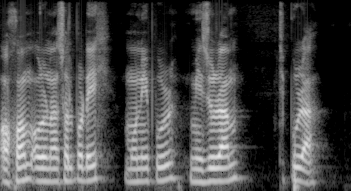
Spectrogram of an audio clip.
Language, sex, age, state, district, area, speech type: Assamese, male, 18-30, Assam, Biswanath, rural, spontaneous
